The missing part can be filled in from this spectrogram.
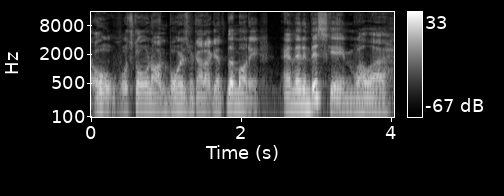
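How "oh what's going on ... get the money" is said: put-on hard-boiled Brooklyn gumshoe detective accent. Describing Vector's voice in Sonic Heroes, doing Vector's Brooklyn detective voice. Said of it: "they're going for a Brooklyn detective kind of".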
